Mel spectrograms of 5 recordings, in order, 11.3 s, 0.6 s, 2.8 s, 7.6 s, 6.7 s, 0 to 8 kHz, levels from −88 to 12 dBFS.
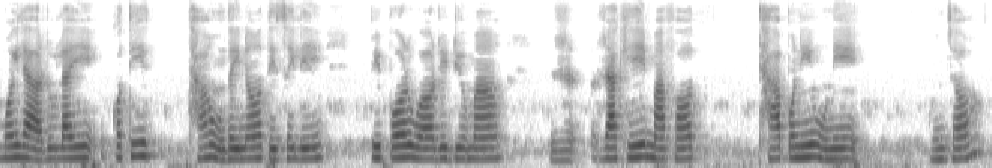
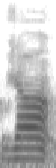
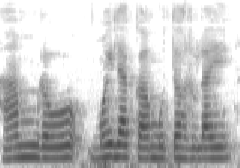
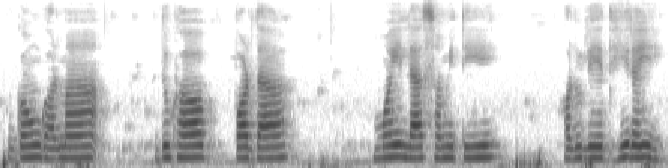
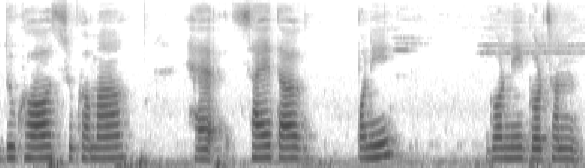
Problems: background sounds at intervals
